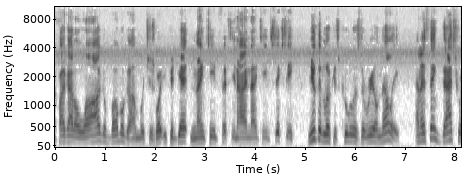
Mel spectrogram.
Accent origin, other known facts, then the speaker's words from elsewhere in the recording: Long Island, New York, United States; We grew up on Long Island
